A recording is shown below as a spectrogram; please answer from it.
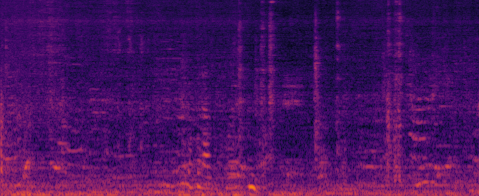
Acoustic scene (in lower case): restaurant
